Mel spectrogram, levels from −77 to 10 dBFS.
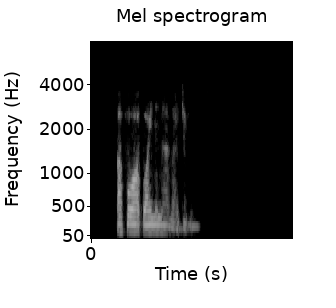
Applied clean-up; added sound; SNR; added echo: neural mask model Resemble Enhance denoiser.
